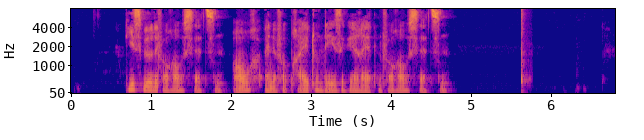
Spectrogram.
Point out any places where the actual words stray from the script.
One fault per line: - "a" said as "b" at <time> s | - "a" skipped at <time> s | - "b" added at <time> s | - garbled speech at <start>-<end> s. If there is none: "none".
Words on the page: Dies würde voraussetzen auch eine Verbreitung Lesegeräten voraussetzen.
none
